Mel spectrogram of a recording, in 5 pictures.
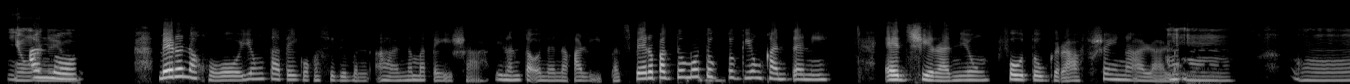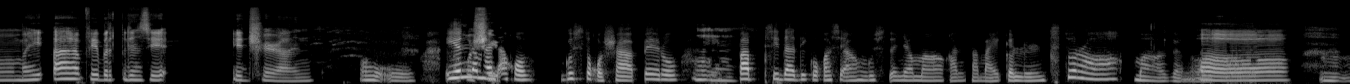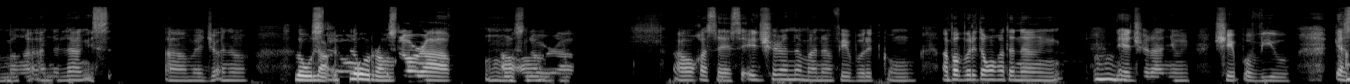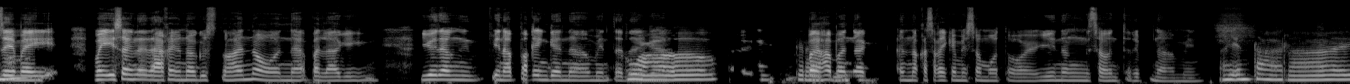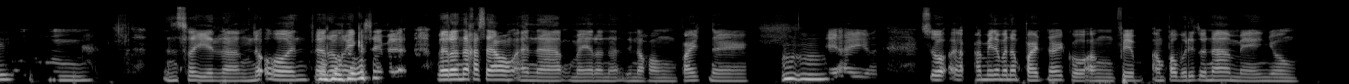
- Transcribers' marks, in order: static; background speech; mechanical hum; distorted speech; unintelligible speech; chuckle
- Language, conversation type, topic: Filipino, unstructured, Paano nakaapekto sa iyo ang musika sa buhay mo?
